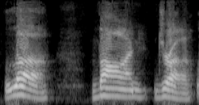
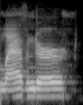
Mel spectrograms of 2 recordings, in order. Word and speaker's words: LaVondra: You know, the first part is definitely, like, it's even spelled like La Von Dra.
